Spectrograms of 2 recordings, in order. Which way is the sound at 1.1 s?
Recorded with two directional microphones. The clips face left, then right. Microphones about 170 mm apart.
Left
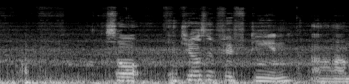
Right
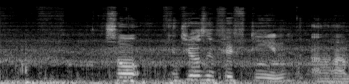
5° left (ahead or behind).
